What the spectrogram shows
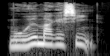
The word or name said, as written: modemagasin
